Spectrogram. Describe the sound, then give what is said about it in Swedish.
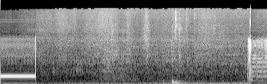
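A loud, steady electronic phone tone as Mix Megapol's morning show calls a woman for a prank call; it sounds for under a second and cuts off, followed by quiet line hiss, a soft click, and a brief burst of tones near the end. “I den här luringen så ringer vi upp en kvinna som har rullat in i en biltvätt med sin bil.”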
